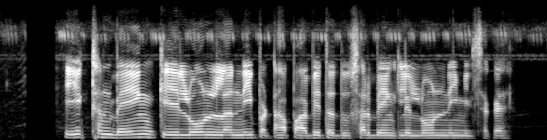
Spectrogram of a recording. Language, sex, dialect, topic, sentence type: Chhattisgarhi, male, Western/Budati/Khatahi, banking, statement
